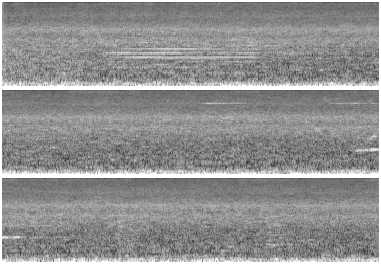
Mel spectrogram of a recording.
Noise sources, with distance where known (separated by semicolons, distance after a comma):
car horn, far; person or small group talking, far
